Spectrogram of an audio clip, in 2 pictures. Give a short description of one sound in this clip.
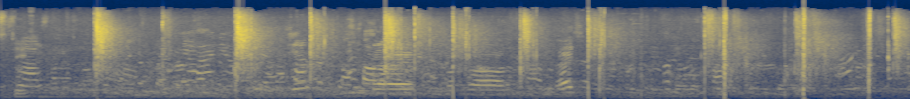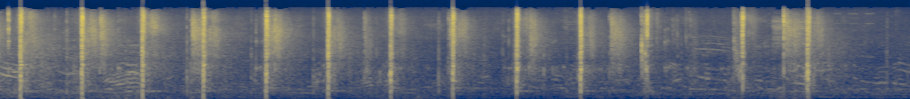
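A whip cracks sharply again and again outdoors.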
